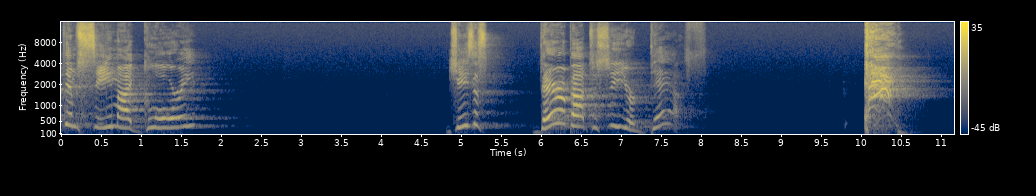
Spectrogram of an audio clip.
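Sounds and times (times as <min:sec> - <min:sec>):
speech: 0:00.1 - 0:01.8, 0:04.8 - 0:08.0
harsh cough into a headset microphone: 0:10.0 - 0:11.0.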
